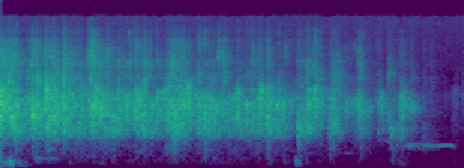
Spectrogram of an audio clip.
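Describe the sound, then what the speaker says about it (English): Audience applause for panelists at a building opening panel talk, a dense sustained wash of clapping from a crowd that gradually thins and fades out. "can I have a round of applause for all our panelists today?"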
